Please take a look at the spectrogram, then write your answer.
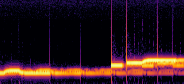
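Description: A dry synth lead in a rage-style beat plays a simple melody of short, plucky repeated notes that step upward near the end, clean and close with no added effect and no voices.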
